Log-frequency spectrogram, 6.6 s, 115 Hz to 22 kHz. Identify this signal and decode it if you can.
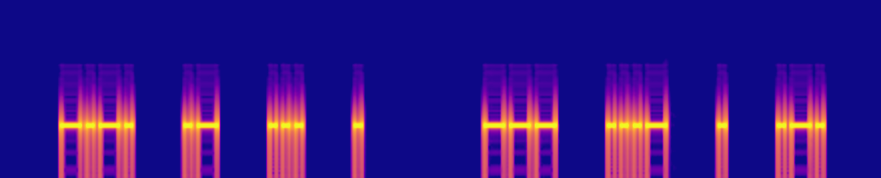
Morse code, heard as a keyed tone, about 25 wpm, spaced as for 15 wpm, 550 Hz. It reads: CASE OVER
